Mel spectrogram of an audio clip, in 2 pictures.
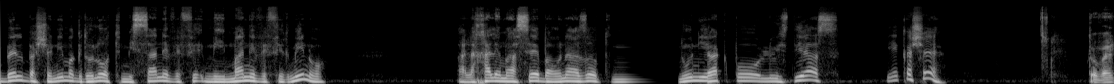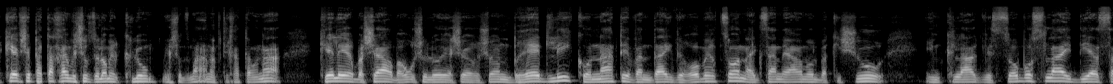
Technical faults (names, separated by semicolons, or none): call audio freeze; skip ahead; jitter buffer slow-down; jitter buffer speed-up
